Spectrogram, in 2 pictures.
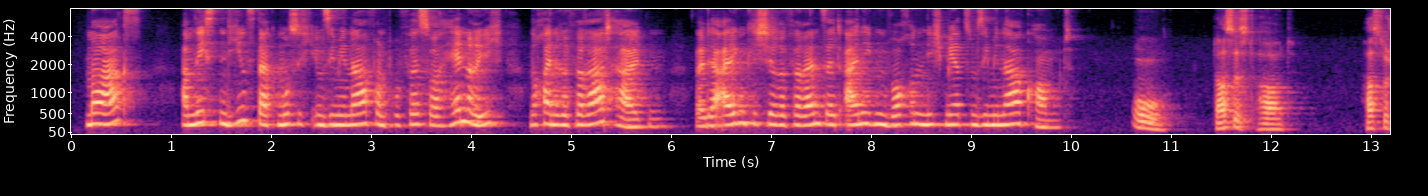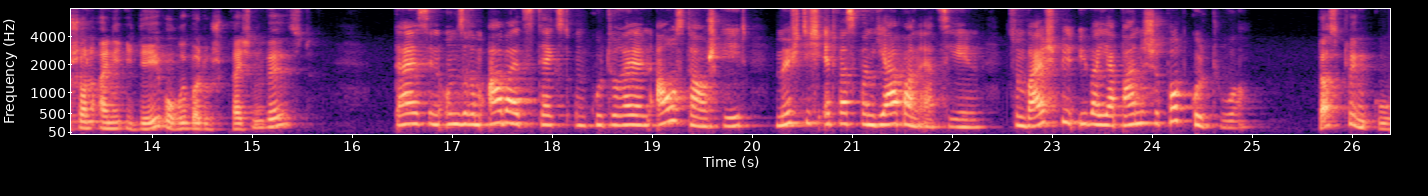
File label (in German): Dialog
